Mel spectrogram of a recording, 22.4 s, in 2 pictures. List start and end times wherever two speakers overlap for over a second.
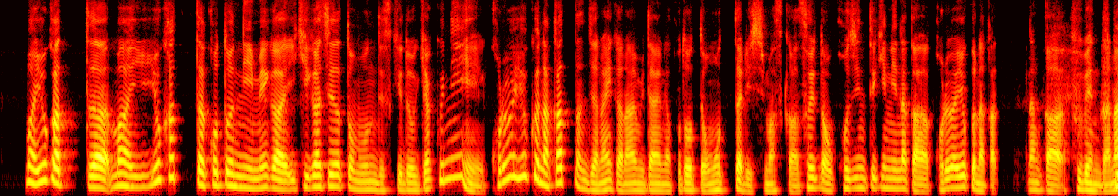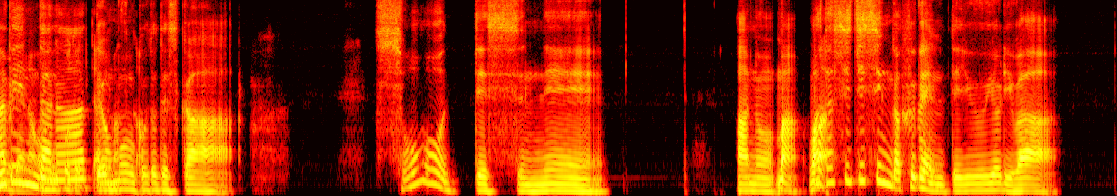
11.1-12.6

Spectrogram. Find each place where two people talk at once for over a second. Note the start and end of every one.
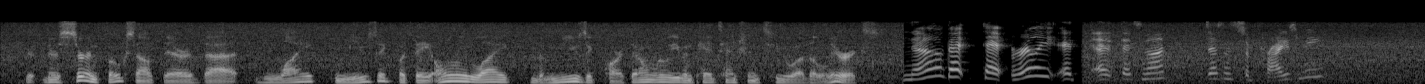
none

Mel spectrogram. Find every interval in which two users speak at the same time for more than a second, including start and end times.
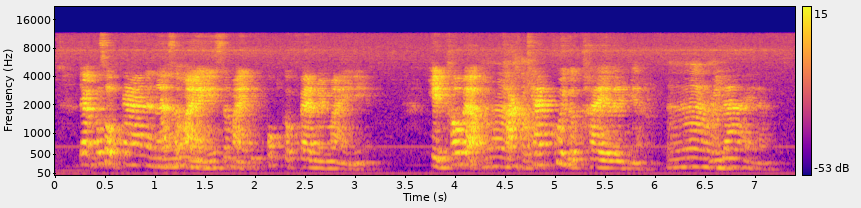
none

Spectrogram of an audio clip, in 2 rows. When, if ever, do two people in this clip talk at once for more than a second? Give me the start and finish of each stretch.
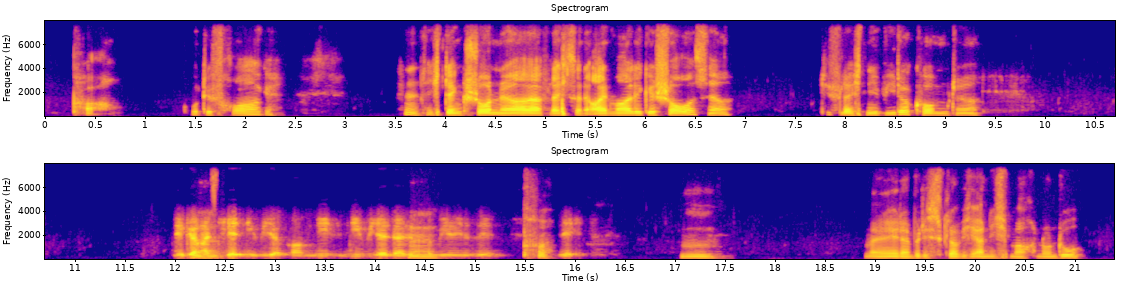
none

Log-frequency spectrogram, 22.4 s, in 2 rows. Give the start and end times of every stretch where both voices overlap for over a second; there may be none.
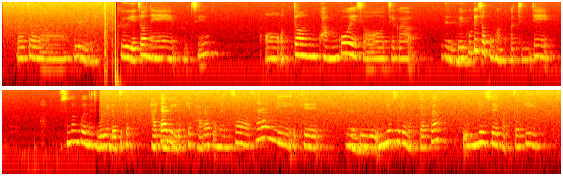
none

